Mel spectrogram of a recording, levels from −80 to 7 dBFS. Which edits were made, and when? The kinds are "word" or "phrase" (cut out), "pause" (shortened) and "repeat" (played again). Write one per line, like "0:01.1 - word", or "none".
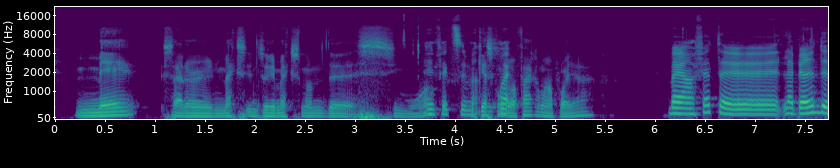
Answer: none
